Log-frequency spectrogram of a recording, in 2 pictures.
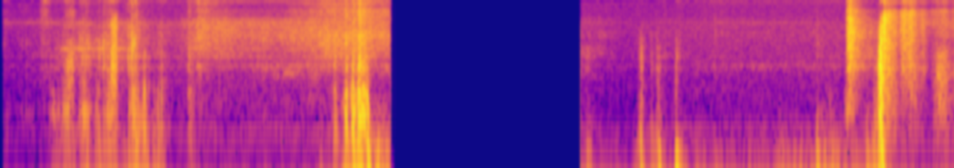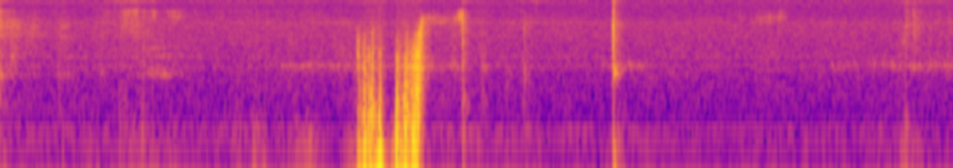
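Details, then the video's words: Sleeping kitten curled in an unusual position, sneezing: several sharp, noisy bursts spaced a few seconds apart, each short and explosive, with softer rustling and snuffling in between in a quiet indoor room. "Kitten Sneezing"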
